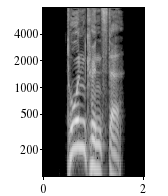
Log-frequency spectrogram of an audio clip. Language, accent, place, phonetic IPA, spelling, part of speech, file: German, Germany, Berlin, [ˈtoːnˌkʏnstə], Tonkünste, noun, De-Tonkünste.ogg
- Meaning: nominative/accusative/genitive plural of Tonkunst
